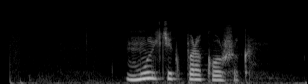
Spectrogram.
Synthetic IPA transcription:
mulʲt̪ʲɪkpɾakoʂɨk

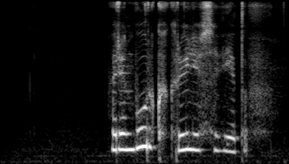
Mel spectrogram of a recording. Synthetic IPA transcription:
ɐɾʲɪnburkkɾɨlʲɪsɐvʲet̪əf

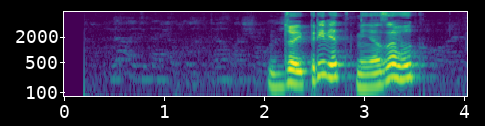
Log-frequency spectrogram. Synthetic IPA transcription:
d͡ʒɔjpɾiʋʲɛt̪miɲʲazaʋut̪

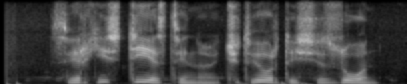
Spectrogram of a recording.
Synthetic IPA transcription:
svʲerxjɪsʲtʲest̪vʲɪnə̰j̰t͡ɕɪt̪vʲort̪ɨjsʲɪzon

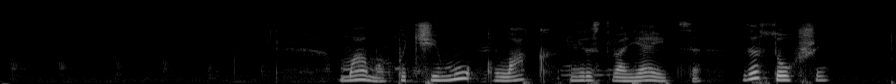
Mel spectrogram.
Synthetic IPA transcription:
maməpət͡ɕɪmulˠaknʲɪɾəst̪vɐɾʲæjɪt̪sə | zasoxʂɨ

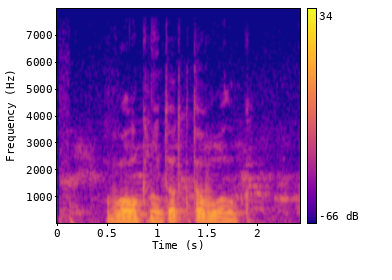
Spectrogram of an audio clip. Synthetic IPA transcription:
volˠknʲɪt̪ot̪kt̪ovolˠk

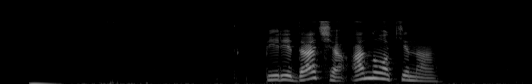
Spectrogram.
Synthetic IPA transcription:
pʲeɾʲɪd̪at͡ɕəʔanokʲɪna

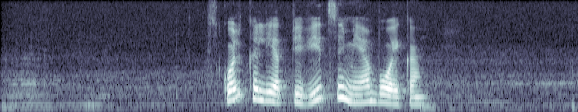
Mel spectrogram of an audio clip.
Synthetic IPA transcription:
skɔlʲkɐlʲɛt̪̚pʲivʲit̪sɨmʲeɐbɔjkɐ

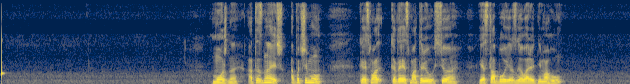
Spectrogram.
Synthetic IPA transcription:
mo̞ʐnəɐt̪ɨznajɪʂɐpət͡ɕɪmu | kaɡd̪ajasmɐt̪ɾʲufsʲɵ | ja̰st̪ɐbo̞jrəzɡɐva̰ɾʲɪvət̚ʲnʲɪmɐɣu

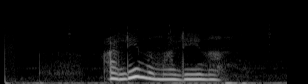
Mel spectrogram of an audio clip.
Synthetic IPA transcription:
alinamalina

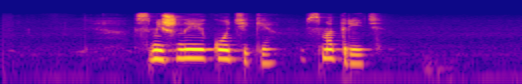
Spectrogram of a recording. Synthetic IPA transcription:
smʲɪʂnɨjəkotʲɪkʲɪ | smat̪ɾʲetʲ

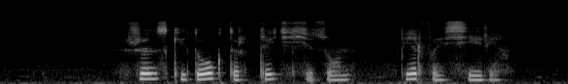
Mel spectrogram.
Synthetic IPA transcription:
ʐ̥ɛnskʲijd̪okt̪ort̪ɾʲetʲijsʲez̥on | pʲervəjəsʲeɾʲijə

